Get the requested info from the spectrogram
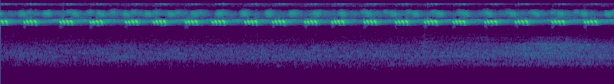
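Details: Sunset cricket chorus under a persimmon tree: each chirp is a quick cluster of high, trilled pulses, repeated about three times a second in a regular beat over a faint lower hiss.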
